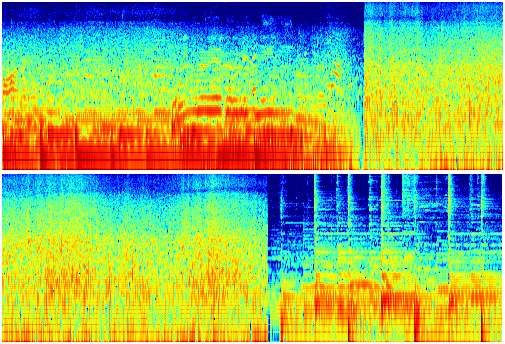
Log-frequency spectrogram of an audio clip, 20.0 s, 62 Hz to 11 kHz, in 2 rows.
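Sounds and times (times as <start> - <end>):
sea waves washing against rocks: 0.0 - 4.6, 5.3 - 15.4
song with backing music: 0.0 - 6.7, 15.4 - 20.0.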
